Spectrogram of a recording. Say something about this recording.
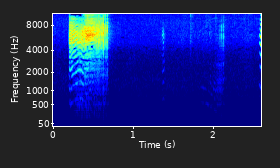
One of a selection of recordings of a squeaky door.
creaking, door, halloween, hinges, squeek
